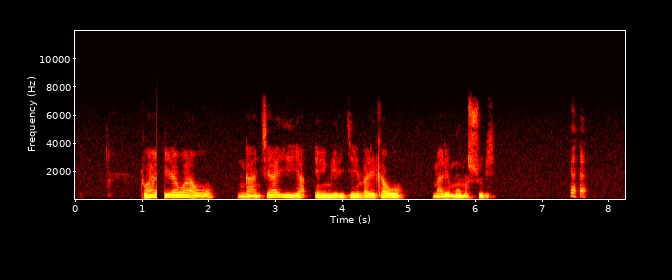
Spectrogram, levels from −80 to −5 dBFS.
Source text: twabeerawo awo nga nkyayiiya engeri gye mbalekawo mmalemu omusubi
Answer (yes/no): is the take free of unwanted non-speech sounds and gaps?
no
